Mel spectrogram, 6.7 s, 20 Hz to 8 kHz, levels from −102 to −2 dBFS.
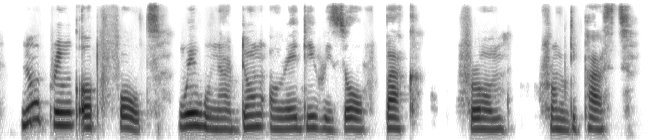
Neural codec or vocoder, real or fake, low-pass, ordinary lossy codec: codec, 16 kHz, 4 kbps, X-Codec, HuBERT features, trained on balanced general audio; fake; 7.2 kHz; none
